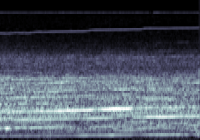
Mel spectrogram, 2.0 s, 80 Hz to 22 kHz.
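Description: Peugeot 208 R2B rally car's 1.6-litre four-cylinder engine, heard from inside the cabin, holding a steady high-revving note in third gear.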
